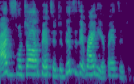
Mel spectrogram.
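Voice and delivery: ordinary delivery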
